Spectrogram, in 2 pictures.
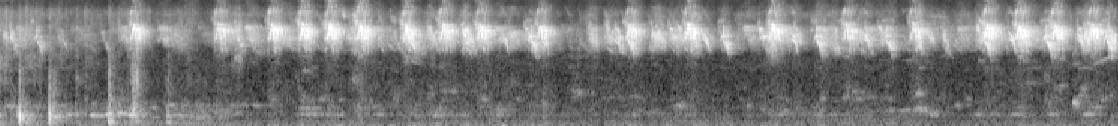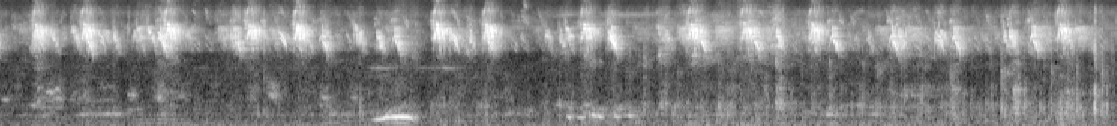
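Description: Small birds chirping in a steady run of quick, high notes, several a second, with one brief low call about two-thirds of the way through.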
